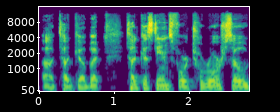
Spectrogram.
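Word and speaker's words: TUDCA: in capitalized letters technically it's supposed to be tadka uh some people say tudka you can go back and forth on how you want to pronounce it I like to say uh tadka but tadka stands for tauroso deoxycolic acid and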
